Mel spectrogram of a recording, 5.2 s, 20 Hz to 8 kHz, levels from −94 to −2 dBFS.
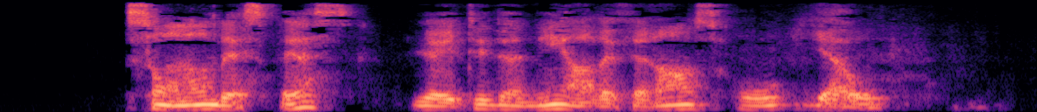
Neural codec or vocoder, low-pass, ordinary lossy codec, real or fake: codec, 16 kHz, 4 kbps, FreqCodec, smaller model; 7.2 kHz; MP3, 32 kbps; fake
